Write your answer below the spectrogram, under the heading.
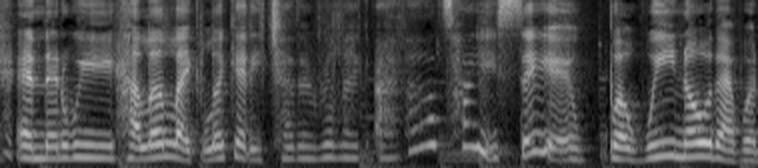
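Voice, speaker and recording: A woman with an American accent speaks with ordinary pitch variation as music plays in the background. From California. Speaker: podcast host. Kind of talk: casual podcast talk. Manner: casual, code-switching between English and Spanish.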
